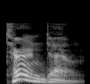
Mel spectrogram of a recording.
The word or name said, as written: turndown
